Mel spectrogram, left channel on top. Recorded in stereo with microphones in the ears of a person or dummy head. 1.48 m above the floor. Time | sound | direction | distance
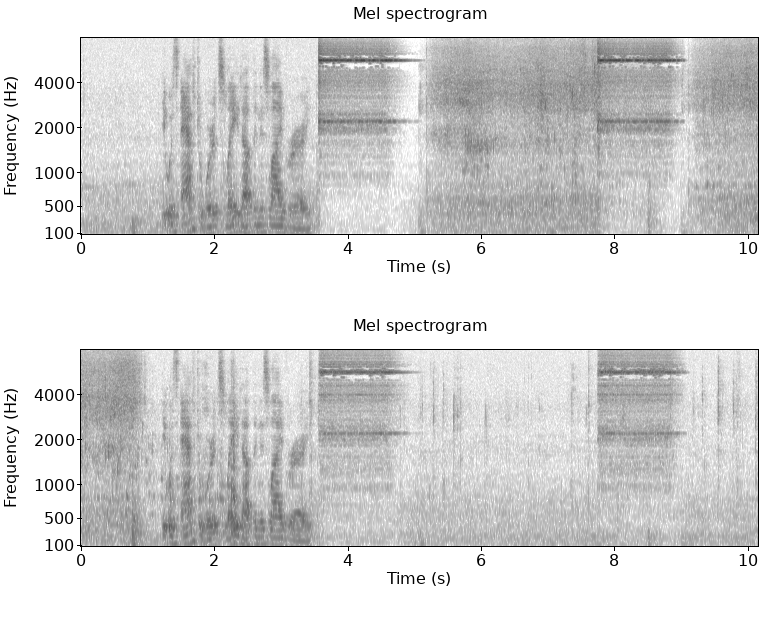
1.2 | a man speaking | 20° right (ahead or behind) | 1.8 m
3.5 | a doorbell | 65° left (ahead or behind) | 0.5 m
